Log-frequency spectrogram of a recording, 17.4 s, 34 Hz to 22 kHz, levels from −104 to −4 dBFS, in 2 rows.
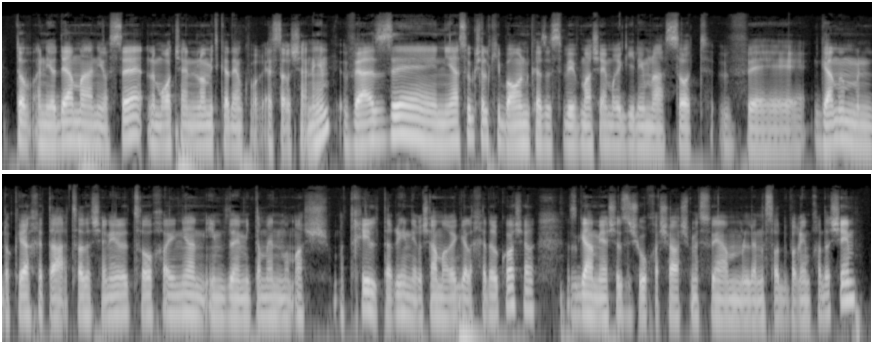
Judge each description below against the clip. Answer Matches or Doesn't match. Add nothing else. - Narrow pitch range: Matches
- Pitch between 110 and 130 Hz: Doesn't match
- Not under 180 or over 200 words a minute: Matches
